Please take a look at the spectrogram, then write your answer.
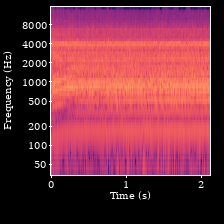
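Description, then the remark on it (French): A chainsaw runs steadily in a hospital room in Romania, used to amputate a leg, its loud, buzzing engine droning at an even pitch for the whole couple of seconds with no voices. “Ah bah ça, c'est une tronçonneuse, hein ! Pour l'amputation de la jambe !”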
